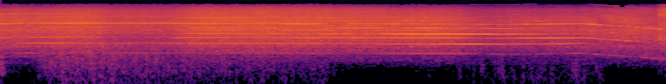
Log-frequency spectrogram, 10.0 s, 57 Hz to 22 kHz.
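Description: Router with a 45-degree chamfer bit cutting a chamfer along the edges of a slot in Baltic birch plywood: a steady high motor whine over the rasp of the cut. Near the end the pitch falls as the motor winds down.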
